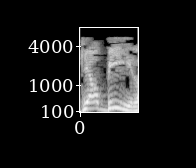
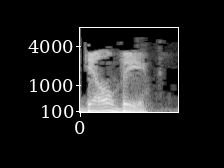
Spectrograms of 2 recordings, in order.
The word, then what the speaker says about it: Gelbvieh: It's Galbi, like Galbi. – Even though it's spelled with. G-E-L-B-V-I-E-H. – Gel, two syllables, Gel-V. – Gel-V, okay. – Gel-V. – You kind of forget the B in the middle or the B silent or something.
